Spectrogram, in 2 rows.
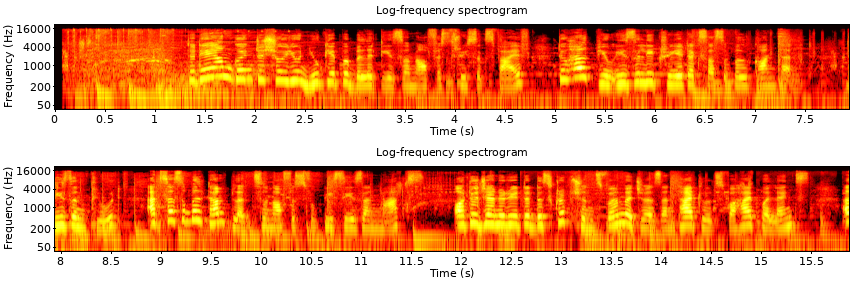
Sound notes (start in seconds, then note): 0.1 machine startup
